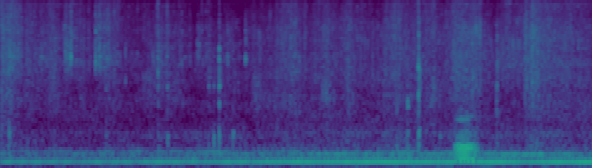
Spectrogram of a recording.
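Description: A hamadryas baboon gives a single short, low grunt about three and a half seconds in, over a steady low hum.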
